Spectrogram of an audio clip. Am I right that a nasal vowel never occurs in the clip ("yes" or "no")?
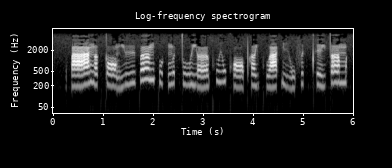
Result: yes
